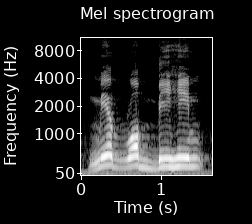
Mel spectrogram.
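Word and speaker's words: مِنْ رَبِّهِمْ: Kita tidak lafazkan nun dan tidak ada ghunah. Tidak ada tidak ada ghunna.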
